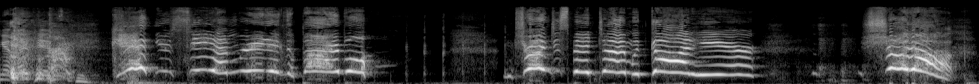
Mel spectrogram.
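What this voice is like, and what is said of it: Yelling angrily. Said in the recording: “I'm yelling”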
